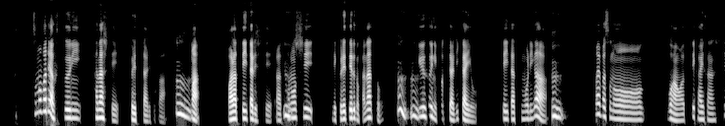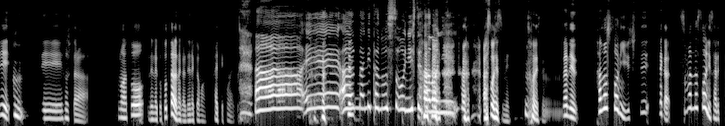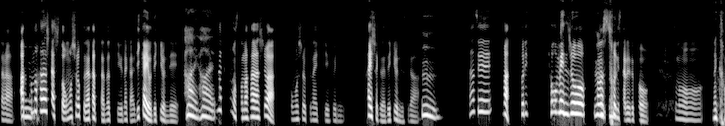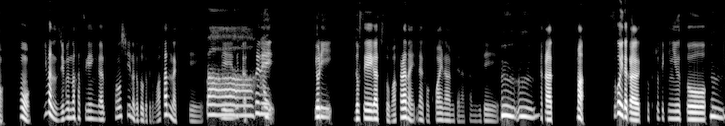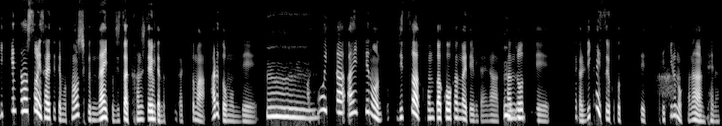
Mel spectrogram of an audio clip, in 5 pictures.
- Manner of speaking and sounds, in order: inhale; laugh; laugh; other noise; other background noise
- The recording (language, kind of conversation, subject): Japanese, advice, 相手の感情を正しく理解するにはどうすればよいですか？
